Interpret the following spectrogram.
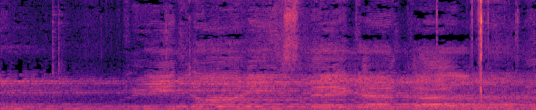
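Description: Slow liturgical chant: a voice sings over steady held notes that sound throughout.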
